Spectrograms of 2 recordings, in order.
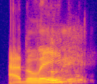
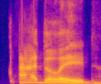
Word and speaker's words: Adelaide: oh no no wow Adelaide I delayed I guess is how you say it some Scouts from Adelaide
